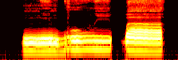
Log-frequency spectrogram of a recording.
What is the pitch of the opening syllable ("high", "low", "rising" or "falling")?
low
